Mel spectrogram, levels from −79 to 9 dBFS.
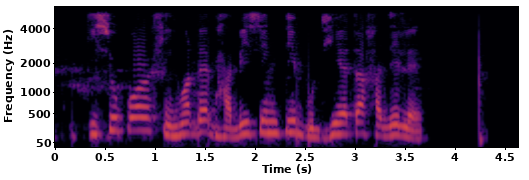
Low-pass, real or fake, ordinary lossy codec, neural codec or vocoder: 5.4 kHz; real; AAC, 48 kbps; none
